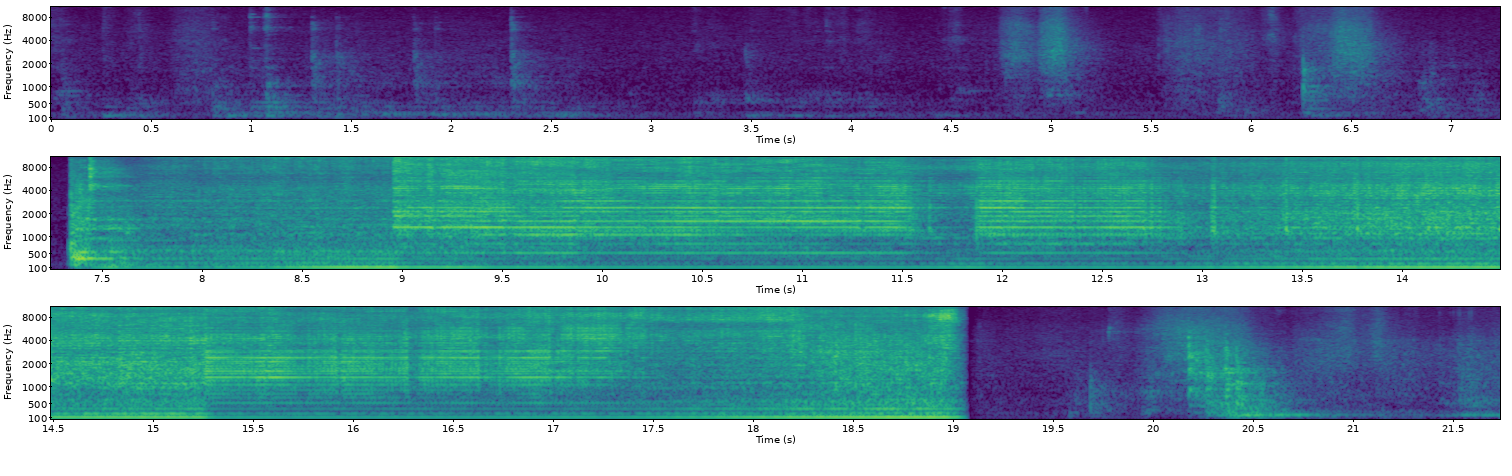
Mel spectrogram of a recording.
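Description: Faint clicks and knocks of handling for several seconds, then an electric woodworking power tool starts and runs loudly and steadily for about twelve seconds, with a couple of brief dips, before cutting off.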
